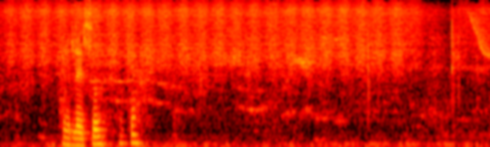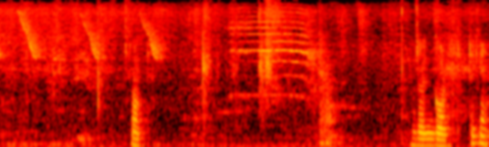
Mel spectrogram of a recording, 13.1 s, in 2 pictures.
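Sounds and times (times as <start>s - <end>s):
bird chirping: 6.0s - 8.8s.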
